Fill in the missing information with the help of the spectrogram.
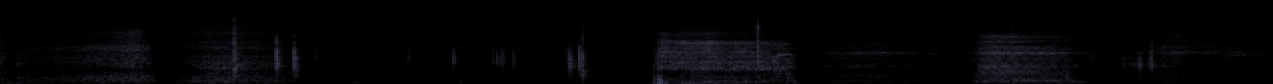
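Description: A person breathing audibly close to the microphone, about six breaths in and out, with a few light clicks in the middle from handling a multimeter's test probes on the cell terminals.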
